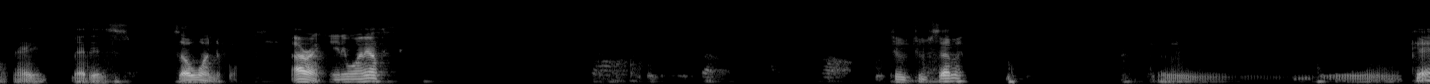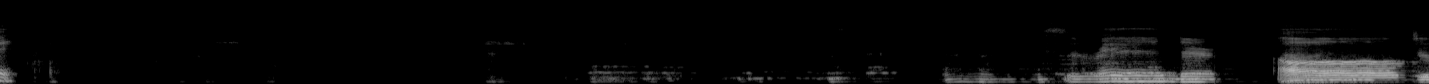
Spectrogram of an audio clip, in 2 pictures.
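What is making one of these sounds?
An older man speaks calmly through an online call microphone.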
